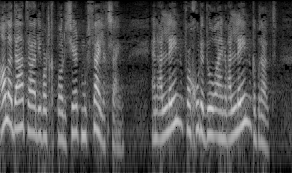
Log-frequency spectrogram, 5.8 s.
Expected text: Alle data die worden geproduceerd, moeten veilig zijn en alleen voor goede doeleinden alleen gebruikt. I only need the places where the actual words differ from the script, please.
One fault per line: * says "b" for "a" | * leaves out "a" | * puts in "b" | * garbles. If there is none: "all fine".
all fine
